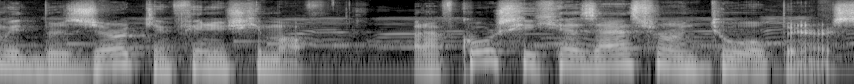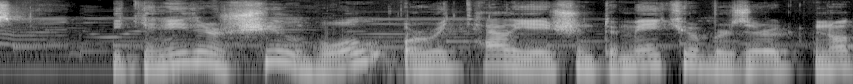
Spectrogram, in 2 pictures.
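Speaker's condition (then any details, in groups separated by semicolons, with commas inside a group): No condition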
